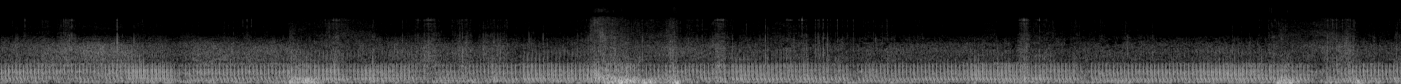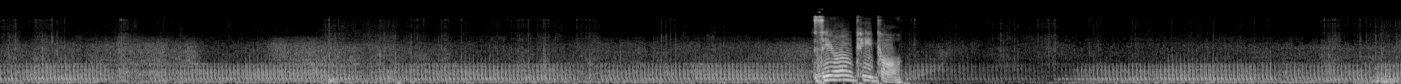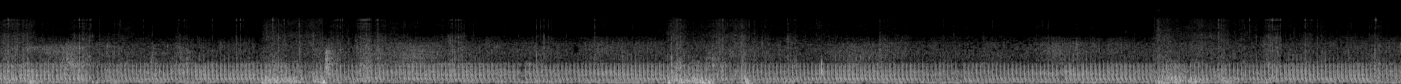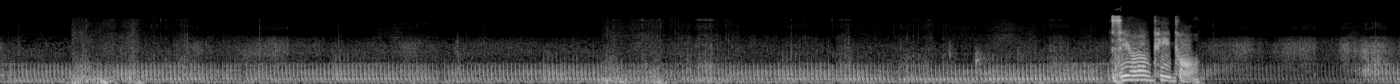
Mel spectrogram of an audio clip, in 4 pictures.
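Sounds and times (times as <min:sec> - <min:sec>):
low rumbling noise: 0:00.0 - 0:56.0.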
